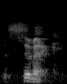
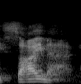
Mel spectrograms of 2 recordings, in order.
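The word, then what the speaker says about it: Simak: Clifford uh simac I say simac but uh simic is how he pronounces it himself he pronounces it his own surname simic uh but people say simac and it's like that is wrong that is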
